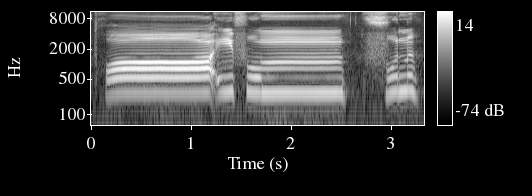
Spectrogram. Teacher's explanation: طائف کی تنوین پر غنہ کریں گے، کیونکہ تنوین کے بعد حروف یرملون جو کہ 6 ہیں، یا غا میم لام واو نون یرملون، ان میں سے میم آ گیا ہے، تو اس وجہ سے یہاں پر ادغام کے ساتھ غنہ کریں گے۔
